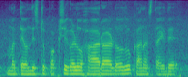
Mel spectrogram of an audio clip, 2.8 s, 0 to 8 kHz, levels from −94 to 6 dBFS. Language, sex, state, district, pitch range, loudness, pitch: Kannada, male, Karnataka, Koppal, 120-135 Hz, -15 LUFS, 125 Hz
